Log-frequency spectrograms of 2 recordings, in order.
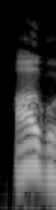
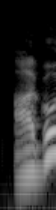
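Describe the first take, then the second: First: It uses the Niigata dialect pitch accent. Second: It uses the standard Japanese pitch accent. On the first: The speaker calls it right. "新潟の人は顎って言います。" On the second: The speaker calls it wrong. "それは共通語の読み方です。"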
